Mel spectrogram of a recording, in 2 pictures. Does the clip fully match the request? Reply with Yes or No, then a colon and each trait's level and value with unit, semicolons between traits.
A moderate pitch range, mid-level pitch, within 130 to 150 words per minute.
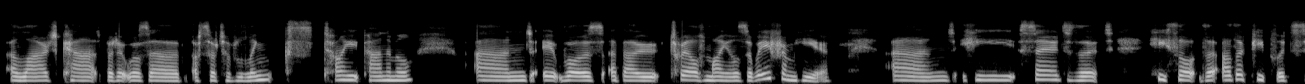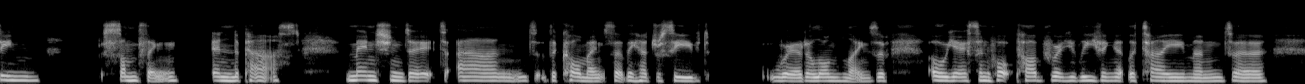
No: narrow, 1.9 semitones; medium, 180 Hz; average, 145 wpm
